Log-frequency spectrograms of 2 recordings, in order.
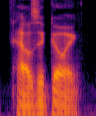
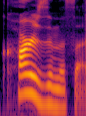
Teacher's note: The S in house links to the I in it. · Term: S to Z linking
